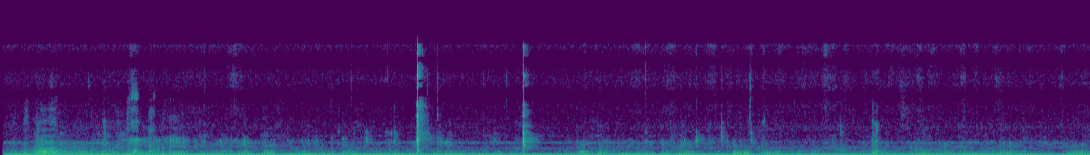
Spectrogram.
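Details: Stray three-legged kitten, which lost a leg at birth, purring steadily: a continuous low rumbling drone throughout, with a few faint clicks and small handling noises indoors.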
